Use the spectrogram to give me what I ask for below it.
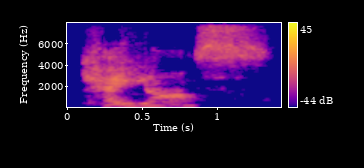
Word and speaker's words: chaos: it is not chaos remember the pronunciation of this word is chaos chaos that means to like commotion or disorder inside the class is known as chaos so i'm a little confused that in the very beginning ch was a church but now here a ch is a curve for example see another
